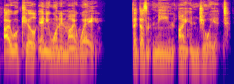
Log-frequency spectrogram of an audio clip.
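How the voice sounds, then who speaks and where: A woman's voice: extremely low pitch, steady tone, unhurried, gravelly, heavily acted. An actress playing a cold, commanding female alien swarm queen who speaks in terse orders. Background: game score music.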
